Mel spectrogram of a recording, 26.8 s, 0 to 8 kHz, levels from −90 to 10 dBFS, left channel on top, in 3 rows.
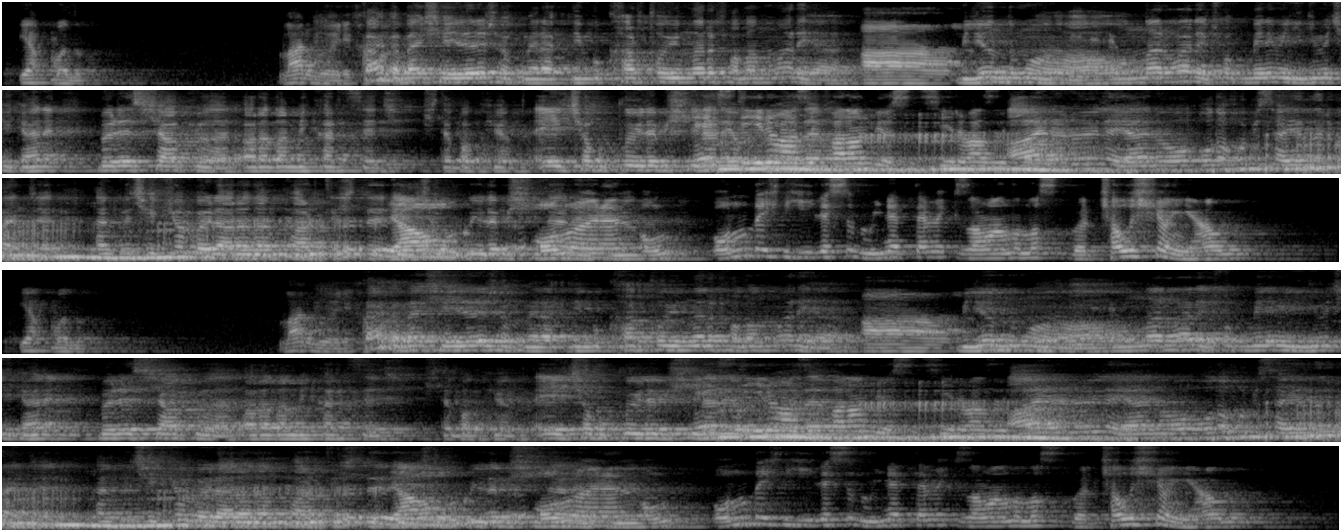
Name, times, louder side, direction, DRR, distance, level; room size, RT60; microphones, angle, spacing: voice 1, 0.1-0.6 1.8-2.7 5.7-6.4 7.1-7.6 13.5-16.0 20.4-21.0 21.4-26.2, left 5 dB, 60° left, 12 dB, 0.8 m, -31 dB
voice 2, 2.4-5.6 6.4-14.6 15.6-22.1, left 2 dB, 90° left, 2 dB, 2.4 m, -30 dB
sound 1, 13.5-21.3, left 1 dB, 15° left, 0.5 m, -28 dB
22.5 x 13.5 x 3.5 m, 1.1 s
head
